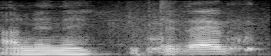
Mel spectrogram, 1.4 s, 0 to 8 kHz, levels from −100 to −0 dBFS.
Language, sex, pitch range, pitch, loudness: Marathi, male, 105-125 Hz, 115 Hz, -17 LUFS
